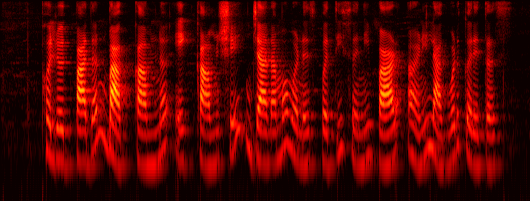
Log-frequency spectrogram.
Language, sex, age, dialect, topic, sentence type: Marathi, female, 25-30, Northern Konkan, agriculture, statement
